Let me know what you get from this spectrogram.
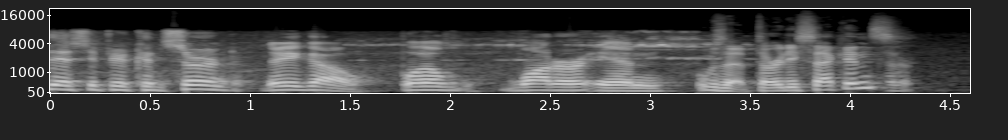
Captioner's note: teapot whistling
